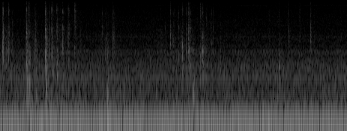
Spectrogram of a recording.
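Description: Typing on a computer keyboard: quick runs of keystrokes, a burst in the first second and another about two and a half seconds in, with scattered single keys between, over a steady low hum.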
